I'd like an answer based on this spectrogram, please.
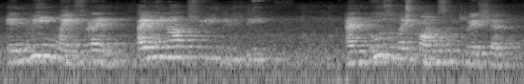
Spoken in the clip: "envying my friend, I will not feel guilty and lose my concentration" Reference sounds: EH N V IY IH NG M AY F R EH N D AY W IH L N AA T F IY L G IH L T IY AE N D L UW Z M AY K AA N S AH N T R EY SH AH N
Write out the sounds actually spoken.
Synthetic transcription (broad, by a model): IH N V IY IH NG M AY F R EH N D AY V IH L N AA T F IY L G IH L T IY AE N D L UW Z M AY K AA N S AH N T R EY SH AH N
